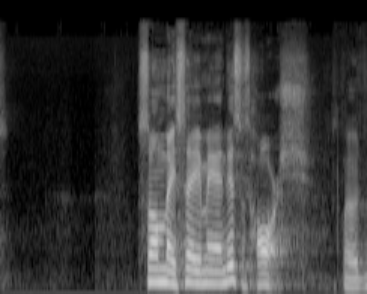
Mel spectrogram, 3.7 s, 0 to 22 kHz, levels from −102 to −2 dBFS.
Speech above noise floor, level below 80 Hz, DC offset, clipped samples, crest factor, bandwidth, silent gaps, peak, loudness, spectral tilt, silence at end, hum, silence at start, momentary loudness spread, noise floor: 47 dB; -76 dBFS; under 0.1%; under 0.1%; 20 dB; 16 kHz; none; -10 dBFS; -28 LUFS; -5 dB/octave; 0 s; none; 1.4 s; 17 LU; -74 dBFS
